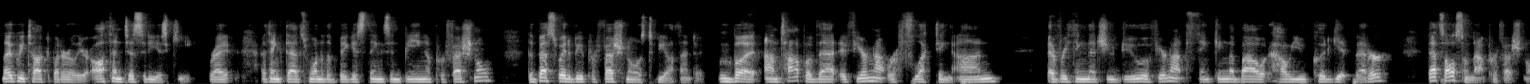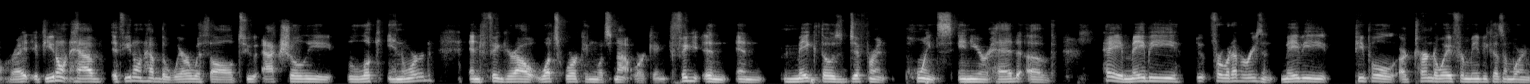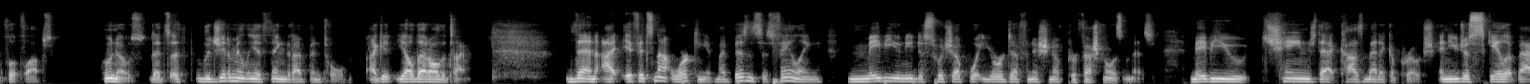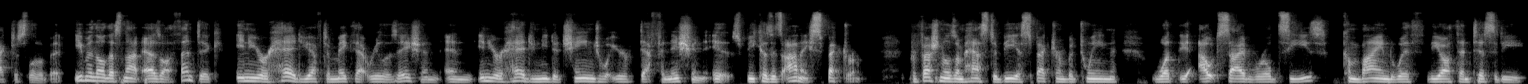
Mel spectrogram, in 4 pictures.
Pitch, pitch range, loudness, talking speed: 130 Hz, 120-140 Hz, -18 LUFS, 210 wpm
